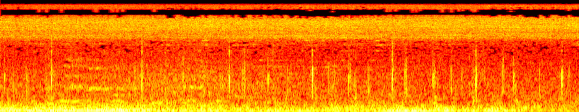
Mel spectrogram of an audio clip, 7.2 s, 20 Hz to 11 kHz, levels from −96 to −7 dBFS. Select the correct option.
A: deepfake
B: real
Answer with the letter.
B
